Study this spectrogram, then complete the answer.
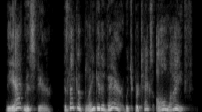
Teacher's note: Veja que o tom de voz da pessoa sobe e cai. E você percebe a pausa aqui, ó.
